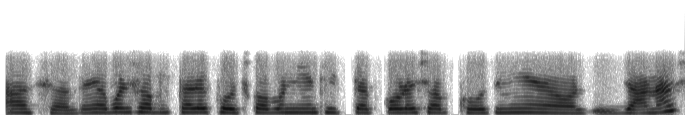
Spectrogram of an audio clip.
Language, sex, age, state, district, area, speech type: Bengali, female, 18-30, West Bengal, Darjeeling, rural, conversation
